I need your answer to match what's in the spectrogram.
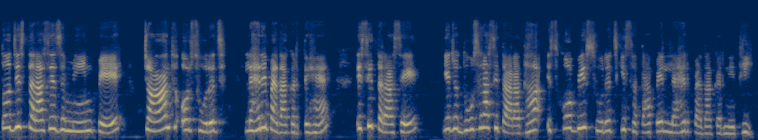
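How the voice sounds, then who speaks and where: A woman's voice: high voice, lively intonation, slow pace, a bit bright. A young woman with a Pakistani accent teaching an English lesson, explaining word by word and switching between Urdu and English. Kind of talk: classroom lecture.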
